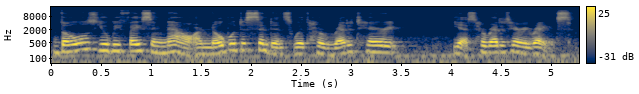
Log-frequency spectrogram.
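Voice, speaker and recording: Lady reading young noble guy from a novel, devoted n restless, mellow tone, earnest. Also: on the low side, moderate pace, slight background noise, lightly acted. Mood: concerned, intimate. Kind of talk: expressive audiobook-style novel reading.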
